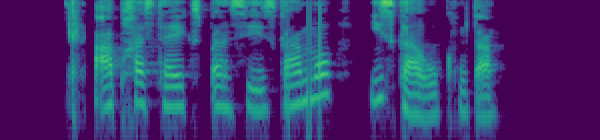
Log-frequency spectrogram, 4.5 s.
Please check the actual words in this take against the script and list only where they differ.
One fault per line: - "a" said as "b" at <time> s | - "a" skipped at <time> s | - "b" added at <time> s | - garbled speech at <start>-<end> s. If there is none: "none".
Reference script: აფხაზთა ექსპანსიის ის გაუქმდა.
- "გამო" added at 2.1 s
